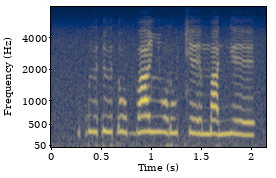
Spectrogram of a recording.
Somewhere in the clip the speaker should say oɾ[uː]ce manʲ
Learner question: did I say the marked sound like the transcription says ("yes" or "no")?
no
